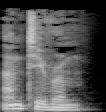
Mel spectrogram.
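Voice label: "anteroom", British English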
